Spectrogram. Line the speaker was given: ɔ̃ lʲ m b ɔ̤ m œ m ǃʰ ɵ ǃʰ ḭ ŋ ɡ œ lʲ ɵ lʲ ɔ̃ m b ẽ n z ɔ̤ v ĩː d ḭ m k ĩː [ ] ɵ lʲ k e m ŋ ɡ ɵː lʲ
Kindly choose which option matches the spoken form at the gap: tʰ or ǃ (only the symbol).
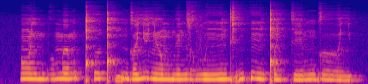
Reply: ǃ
